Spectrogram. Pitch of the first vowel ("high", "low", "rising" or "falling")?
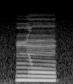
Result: high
